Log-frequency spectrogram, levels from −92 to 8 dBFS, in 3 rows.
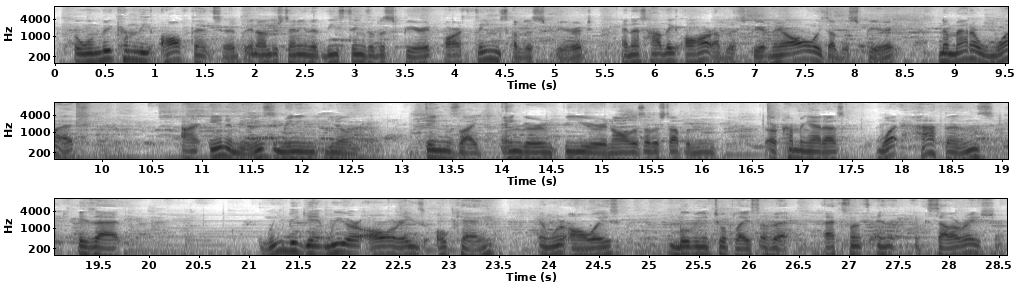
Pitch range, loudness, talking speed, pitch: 105-125 Hz, -18 LUFS, 155 wpm, 115 Hz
